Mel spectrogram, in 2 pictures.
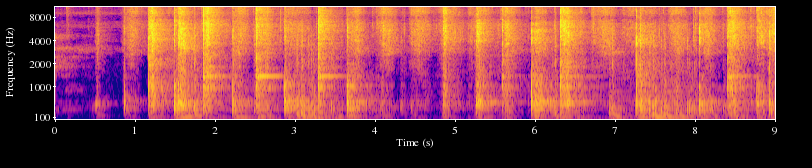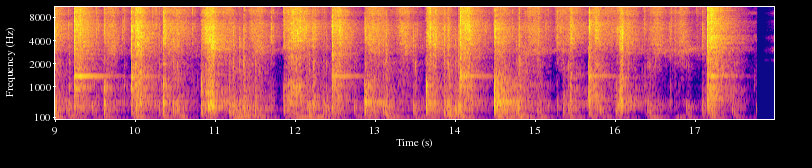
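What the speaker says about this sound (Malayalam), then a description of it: "പച്ചമണം മാറുന്നത് വരെ നമുക്കൊന്ന് ഇത് വഴറ്റിയെടുക്കാം." A metal spoon scrapes and clanks steadily against a pan while lemon pickle masala of chilli powder, fenugreek and asafoetida is stirred and sautéed, in dense, irregular knocks that run throughout with no talking.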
